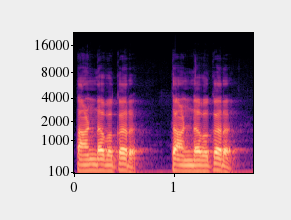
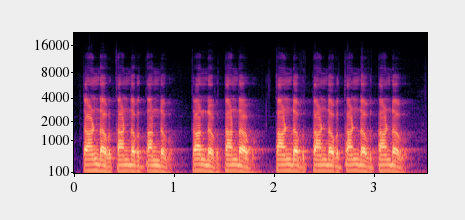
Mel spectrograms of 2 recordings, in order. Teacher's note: मतलब बोलने से पहले आप देखोगे कि आप त बोलना चाहो जैसे ही आप बोलना चाहोगे तब आपकी जी्हावा तुरंत दांत पर पहुंच जाएगी।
